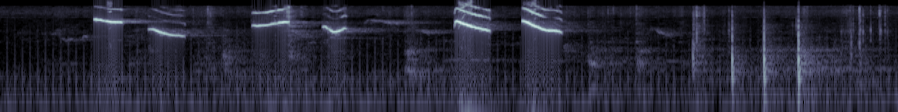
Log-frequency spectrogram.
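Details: Cinereous tit, a cage-bird training recording: a run of bright, sharply falling whistled notes in quick pairs, followed by a few dry knocking clicks at the end.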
